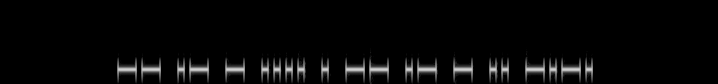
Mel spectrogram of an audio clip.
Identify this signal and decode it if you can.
Morse code, heard as a keyed tone, about 20 wpm, 700 Hz. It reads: MATHEMATIC
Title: Build A Word - 5 Letters At A Time - 12-Letter Words - 20wpm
